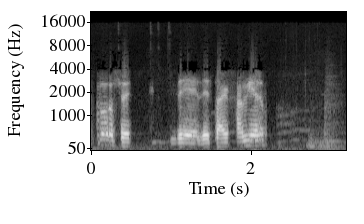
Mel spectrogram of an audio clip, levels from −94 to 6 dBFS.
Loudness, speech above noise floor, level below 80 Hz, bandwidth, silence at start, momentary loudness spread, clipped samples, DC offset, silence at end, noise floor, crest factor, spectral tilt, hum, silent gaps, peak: -15 LUFS; 30 dB; -56 dBFS; 5.4 kHz; 0.1 s; 4 LU; under 0.1%; under 0.1%; 0.2 s; -44 dBFS; 14 dB; -6.5 dB/octave; none; none; -4 dBFS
